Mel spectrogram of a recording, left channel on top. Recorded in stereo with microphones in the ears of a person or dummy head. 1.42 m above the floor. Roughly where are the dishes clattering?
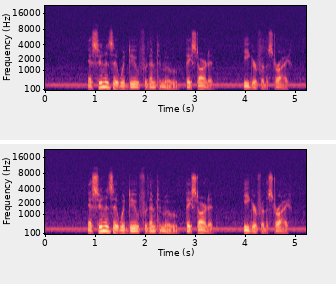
No dishes clattering in this recording.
